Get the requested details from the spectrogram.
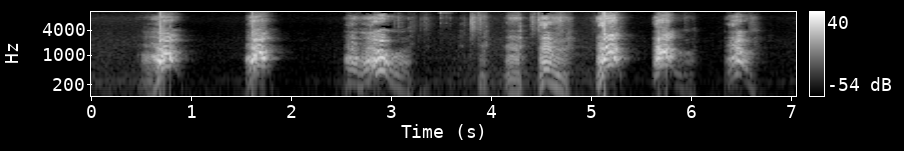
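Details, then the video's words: Kirby the dog refusing to give up while addressing his owner, sharp single barks mixed with wavering groaning yowls and short grumbles, about ten sounds spaced irregularly over several seconds. "Kirby the Wonder Dog Talks to Me"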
